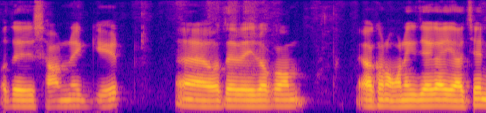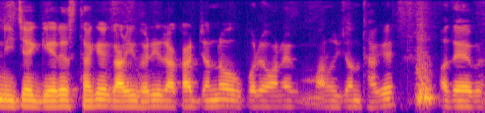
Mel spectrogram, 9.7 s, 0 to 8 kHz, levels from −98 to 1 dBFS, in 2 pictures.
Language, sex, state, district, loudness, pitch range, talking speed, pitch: Bengali, male, West Bengal, Kolkata, -18 LUFS, 115-120 Hz, 125 wpm, 120 Hz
